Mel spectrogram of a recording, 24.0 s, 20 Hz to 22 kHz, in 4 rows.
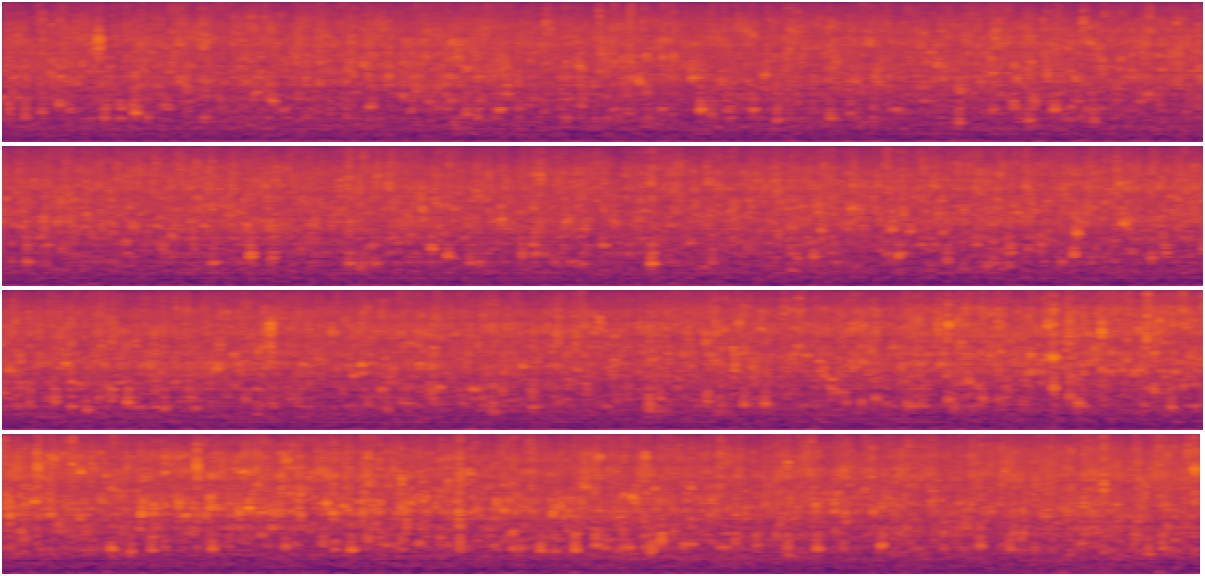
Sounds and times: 17.0s Water sound 24.0s

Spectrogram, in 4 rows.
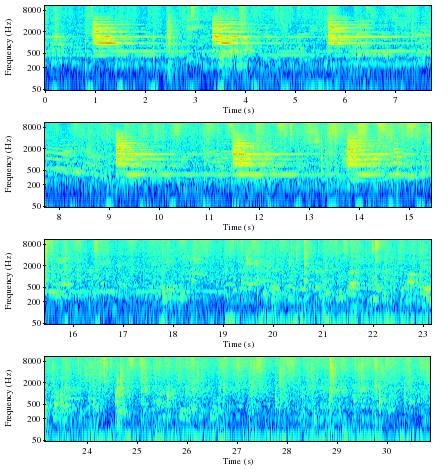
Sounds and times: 0.0s passers-by wearing audible clothing 30.8s
0.0s walking through stony streets 30.8s

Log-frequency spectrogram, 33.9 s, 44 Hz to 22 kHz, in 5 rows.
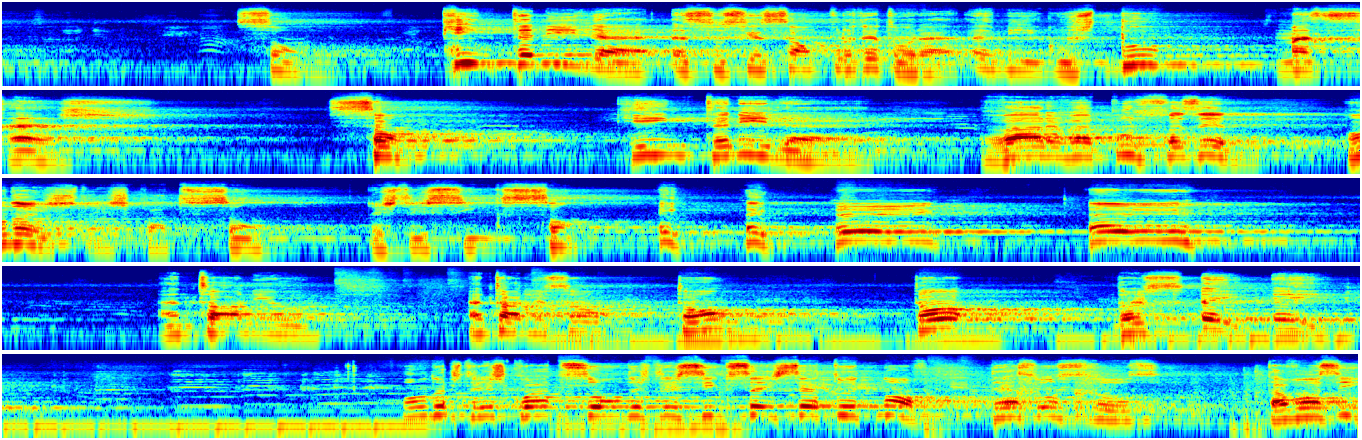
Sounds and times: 22.7s soundcheck 33.9s

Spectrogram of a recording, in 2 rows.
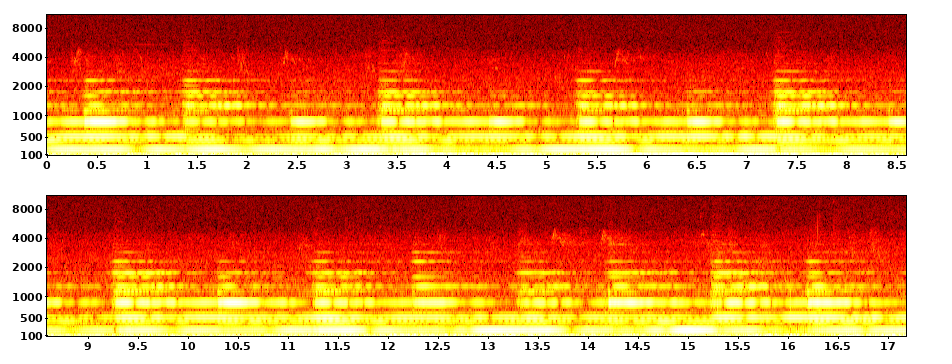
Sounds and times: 0.0s church bells 17.1s

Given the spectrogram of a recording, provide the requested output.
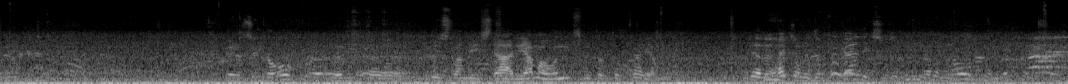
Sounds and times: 2.0s konversationen wartender taxifahrer 10.6s

